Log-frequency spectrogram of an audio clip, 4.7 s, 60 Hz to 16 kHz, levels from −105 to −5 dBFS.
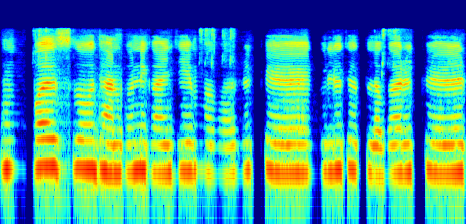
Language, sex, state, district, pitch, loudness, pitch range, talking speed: Rajasthani, female, Rajasthan, Nagaur, 225 Hz, -28 LUFS, 215-235 Hz, 105 wpm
